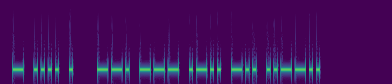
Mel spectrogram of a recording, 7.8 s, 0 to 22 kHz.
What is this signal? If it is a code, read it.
Morse code, heard as a keyed tone, about 17 wpm, 700 Hz. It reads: THE GOLD?
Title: Sentences from Top 1000 Words - Review Part 6 - 17wpm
